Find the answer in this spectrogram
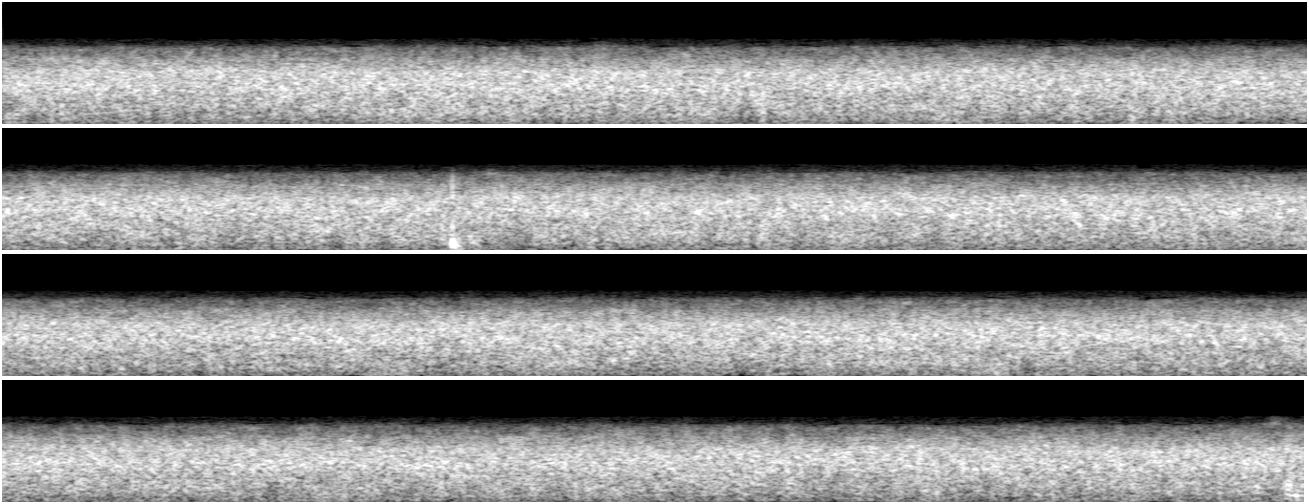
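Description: Steady hiss of a low-bandwidth audio recording with no speech, and a single faint click about nine seconds in.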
